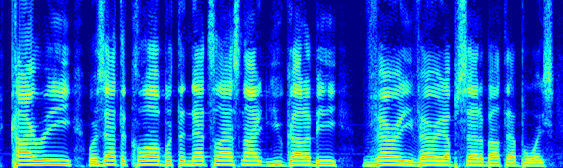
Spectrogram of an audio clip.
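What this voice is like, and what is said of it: Poor put-on Boston accent. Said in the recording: “your impression of a fucking Boston accent? That was fucking terrible ... you're bad at accents”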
